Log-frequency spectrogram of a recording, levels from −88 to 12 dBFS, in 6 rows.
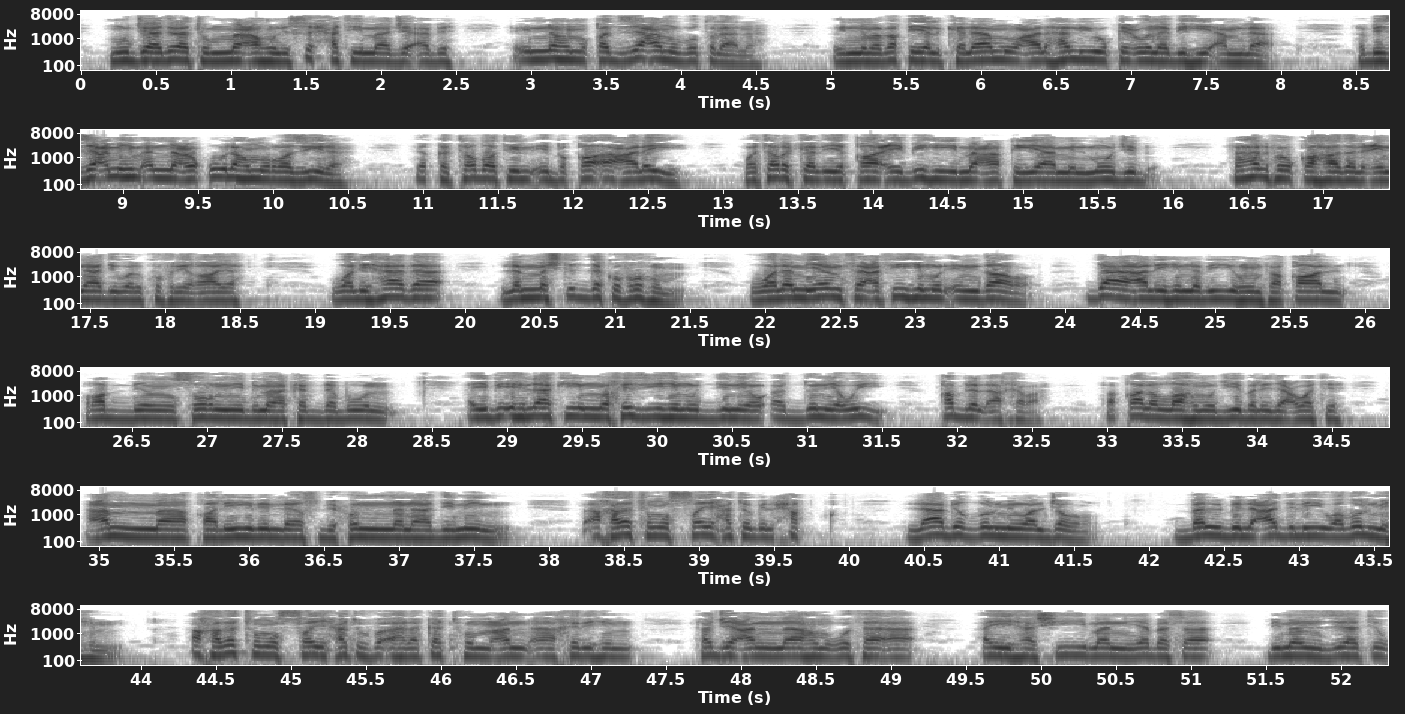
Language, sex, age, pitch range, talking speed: Arabic, male, 30-49, 140-165 Hz, 100 wpm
